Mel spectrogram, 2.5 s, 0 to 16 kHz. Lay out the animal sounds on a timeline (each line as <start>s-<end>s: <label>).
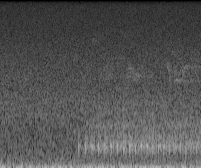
0.7s-2.5s: Pileated Woodpecker (Dryocopus pileatus)
1.1s-2.5s: Scarlet Tanager (Piranga olivacea)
